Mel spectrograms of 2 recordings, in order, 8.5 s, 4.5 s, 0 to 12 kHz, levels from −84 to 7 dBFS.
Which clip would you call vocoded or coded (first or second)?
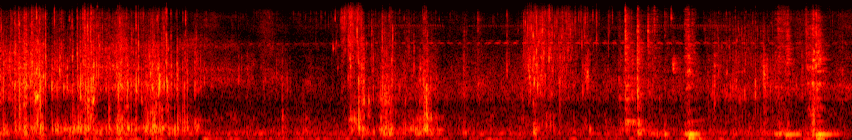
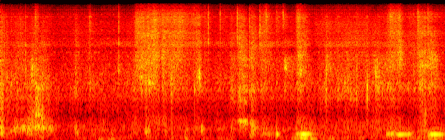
second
